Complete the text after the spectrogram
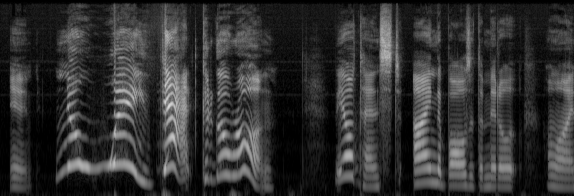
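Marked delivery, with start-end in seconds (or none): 0.1-3.4 high, slow mock-innocent sarcasm; sarcastic. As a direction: drag it out as if nothing could go wrong. Sarcastic aside after bad rules.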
